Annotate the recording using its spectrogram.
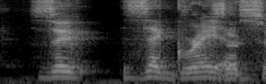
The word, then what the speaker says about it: Zagreus: Zagreus, okay.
